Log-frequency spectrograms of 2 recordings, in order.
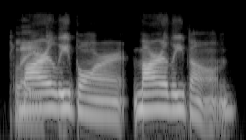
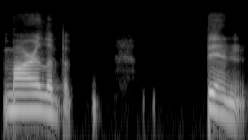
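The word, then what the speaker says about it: Marylebone: that's true all right Marley bone not not far actually not far yeah so it's it's Malibu malaban Marla Marla bin bin I I would say bone but some people people say yeah it's okay it's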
